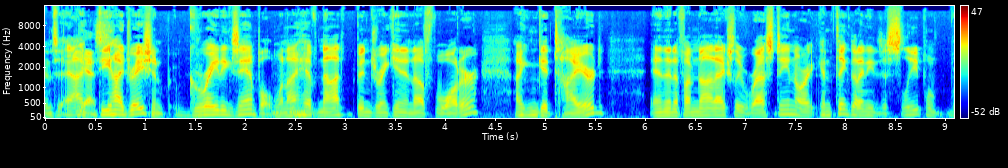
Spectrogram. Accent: Potomac, Maryland, United States; I grew up in Potomac, Maryland. I went to Cold Spring Elementary School.

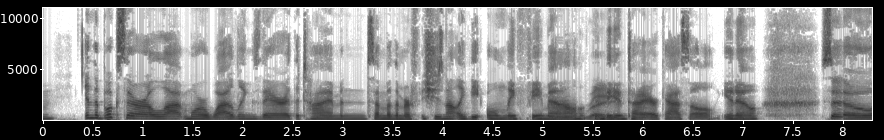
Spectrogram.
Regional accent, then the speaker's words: California, United States; I don't know. I'm from California. We don't think about snow.

